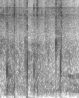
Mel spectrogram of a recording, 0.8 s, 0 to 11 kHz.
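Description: A group claps for a class 9 science exhibition model in a short burst of scattered, uneven hand claps, with voices mixed in.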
